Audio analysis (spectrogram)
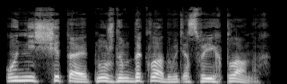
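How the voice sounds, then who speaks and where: A man's voice: mid-range voice, expressive, moderate pace, no echo, studio quality, pitched above the performer's own voice, natural voice. A man voicing a captive young woman who is sulky and defiant, snapping and pleading by turns.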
